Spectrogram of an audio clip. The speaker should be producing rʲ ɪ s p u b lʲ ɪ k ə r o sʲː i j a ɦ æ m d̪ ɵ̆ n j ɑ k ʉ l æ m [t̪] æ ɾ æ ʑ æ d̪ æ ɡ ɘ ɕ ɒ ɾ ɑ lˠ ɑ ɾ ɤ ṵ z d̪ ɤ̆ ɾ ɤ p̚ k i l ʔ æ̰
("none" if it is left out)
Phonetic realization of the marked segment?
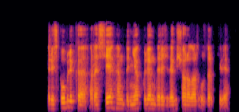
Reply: d̪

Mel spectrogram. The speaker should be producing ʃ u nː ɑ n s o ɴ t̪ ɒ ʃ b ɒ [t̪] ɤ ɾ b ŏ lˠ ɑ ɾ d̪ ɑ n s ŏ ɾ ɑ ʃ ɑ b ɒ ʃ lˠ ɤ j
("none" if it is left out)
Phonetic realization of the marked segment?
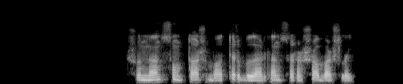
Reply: t̪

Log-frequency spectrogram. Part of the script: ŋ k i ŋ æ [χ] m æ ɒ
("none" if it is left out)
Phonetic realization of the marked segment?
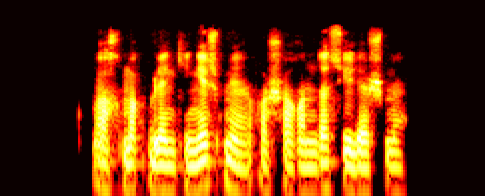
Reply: ʃ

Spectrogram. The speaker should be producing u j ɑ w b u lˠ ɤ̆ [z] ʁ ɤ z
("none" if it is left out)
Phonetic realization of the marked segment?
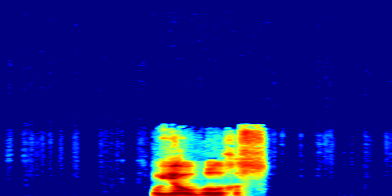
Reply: none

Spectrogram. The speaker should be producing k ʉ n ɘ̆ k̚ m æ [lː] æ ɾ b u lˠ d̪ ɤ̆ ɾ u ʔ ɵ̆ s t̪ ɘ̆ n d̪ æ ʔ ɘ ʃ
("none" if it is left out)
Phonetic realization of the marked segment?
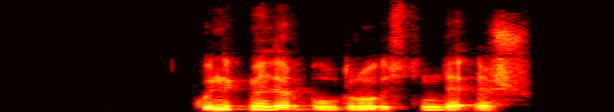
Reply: l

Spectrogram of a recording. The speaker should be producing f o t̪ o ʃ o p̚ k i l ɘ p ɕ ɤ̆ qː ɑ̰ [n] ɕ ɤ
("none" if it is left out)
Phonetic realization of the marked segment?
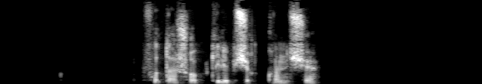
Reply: n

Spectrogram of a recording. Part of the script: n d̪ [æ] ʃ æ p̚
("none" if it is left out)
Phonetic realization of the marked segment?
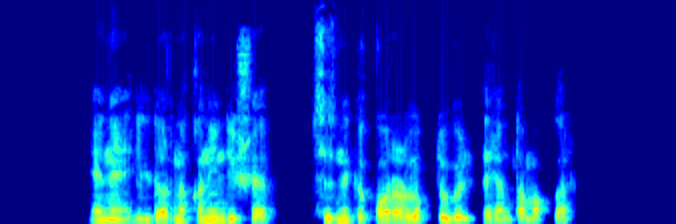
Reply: i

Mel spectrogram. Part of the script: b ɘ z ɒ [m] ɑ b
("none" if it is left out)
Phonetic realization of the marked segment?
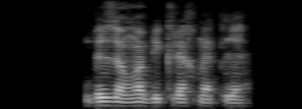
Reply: ɴ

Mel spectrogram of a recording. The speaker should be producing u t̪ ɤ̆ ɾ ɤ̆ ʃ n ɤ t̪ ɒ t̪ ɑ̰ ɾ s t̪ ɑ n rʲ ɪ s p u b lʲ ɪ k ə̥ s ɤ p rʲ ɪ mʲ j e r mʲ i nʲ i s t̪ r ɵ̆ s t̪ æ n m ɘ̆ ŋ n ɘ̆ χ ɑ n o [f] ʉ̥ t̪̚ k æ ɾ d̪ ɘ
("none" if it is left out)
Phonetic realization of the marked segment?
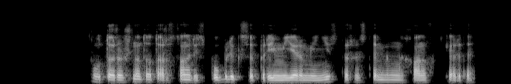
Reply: f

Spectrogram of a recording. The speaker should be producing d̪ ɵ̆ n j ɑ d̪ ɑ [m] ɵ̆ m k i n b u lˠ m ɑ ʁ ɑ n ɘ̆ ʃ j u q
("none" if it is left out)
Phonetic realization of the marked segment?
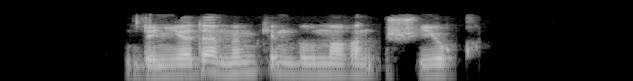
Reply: m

